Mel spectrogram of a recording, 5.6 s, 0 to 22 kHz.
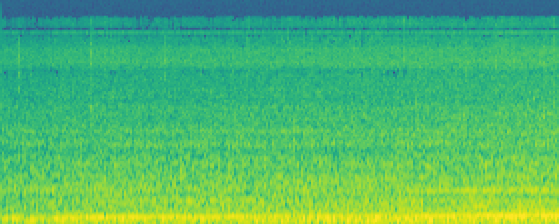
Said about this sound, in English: Hear that engine? Yeah. I have to say, man, this car built between what? 2003 to 2005 C320 4MATIC. This is probably the epitome of German engineering, if you ask me, man.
